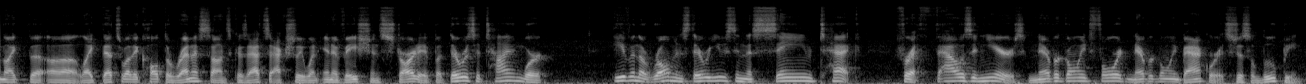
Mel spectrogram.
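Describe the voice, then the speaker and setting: Man ranting passionately about training. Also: medium pitch. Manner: passionate ranting, profane, many fillers and restarts. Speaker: strength coach and podcast co-host. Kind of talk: casual podcast talk.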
